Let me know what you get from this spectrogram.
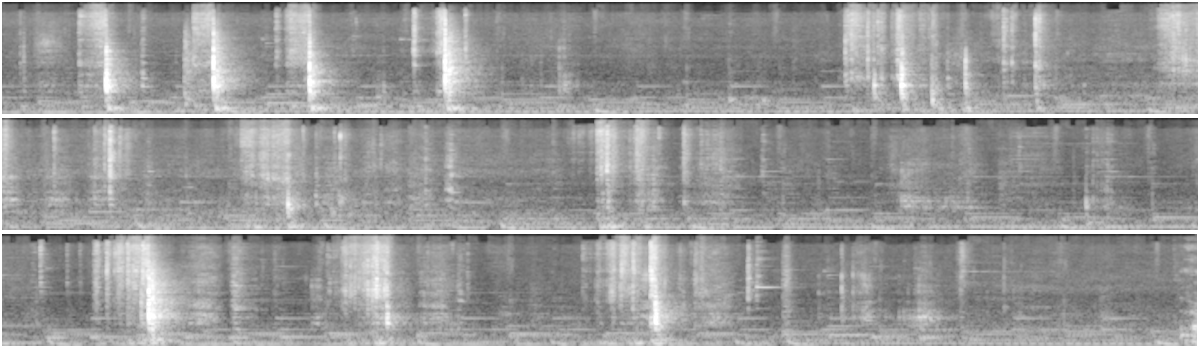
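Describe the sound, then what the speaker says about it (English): Peppers being chopped with a knife on a board for sofrito, sharp close knocks coming in irregular clusters with quiet gaps between them, alone without talk. "all the peppers are chopped up"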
